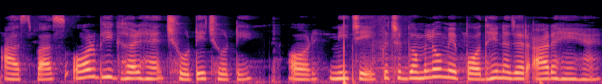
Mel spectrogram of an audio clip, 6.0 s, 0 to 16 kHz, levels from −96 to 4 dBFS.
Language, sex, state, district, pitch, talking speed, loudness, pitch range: Hindi, female, Bihar, West Champaran, 250 Hz, 180 wpm, -17 LUFS, 230-275 Hz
